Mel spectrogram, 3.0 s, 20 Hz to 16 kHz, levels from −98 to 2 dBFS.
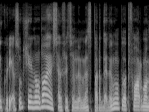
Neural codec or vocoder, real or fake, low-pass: codec, 44.1 kHz, 2.6 kbps, SNAC; fake; 14.4 kHz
